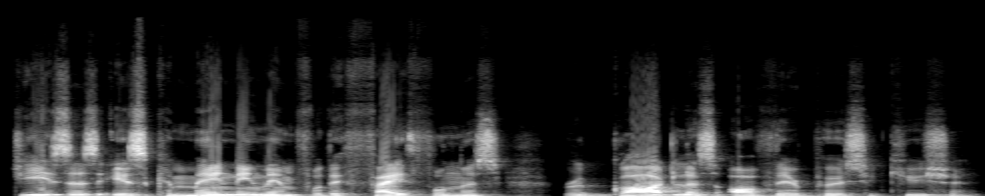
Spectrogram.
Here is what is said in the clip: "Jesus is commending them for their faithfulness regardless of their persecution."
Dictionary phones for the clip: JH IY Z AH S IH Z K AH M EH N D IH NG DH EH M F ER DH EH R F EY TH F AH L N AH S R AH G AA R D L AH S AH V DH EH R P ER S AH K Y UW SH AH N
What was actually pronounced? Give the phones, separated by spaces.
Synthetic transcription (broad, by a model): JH IY Z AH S IH Z K AH M EH N D IH NG DH EH M F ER DH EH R F EY TH F AH L N AH S R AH G AA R D L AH S AH V DH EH R P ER S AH K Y UW SH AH N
